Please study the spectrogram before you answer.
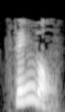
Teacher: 字母 n 的读音是长的后鼻音 n，而字母 i 要读作短的 a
